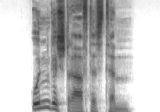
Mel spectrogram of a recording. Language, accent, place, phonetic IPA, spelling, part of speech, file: German, Germany, Berlin, [ˈʊnɡəˌʃtʁaːftəstəm], ungestraftestem, adjective, De-ungestraftestem.ogg
- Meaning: strong dative masculine/neuter singular superlative degree of ungestraft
